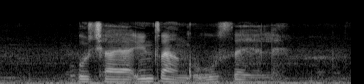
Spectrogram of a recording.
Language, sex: Xhosa, male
